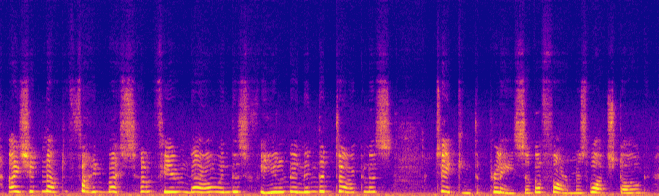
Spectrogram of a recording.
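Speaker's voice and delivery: put-on high, sorrowful puppet boy lamenting; weak Pinocchio. A narrator's reading. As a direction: regret everything in a small voice. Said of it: "cried out in a weak voice".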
